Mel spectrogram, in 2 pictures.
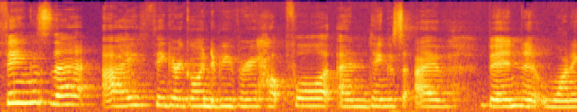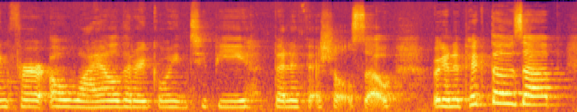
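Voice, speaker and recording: A lifestyle vlogger, this young woman chats to her camera in a bubbly way, drawing out her emphasis, and congestion has left her voice slightly nasal. Her pitch is fairly high, and the sound is roomy.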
